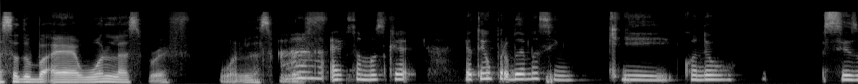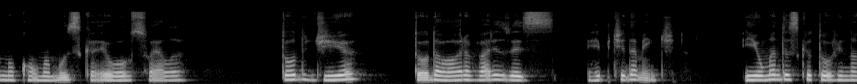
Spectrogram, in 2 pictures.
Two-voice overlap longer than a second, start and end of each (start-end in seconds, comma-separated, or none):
none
